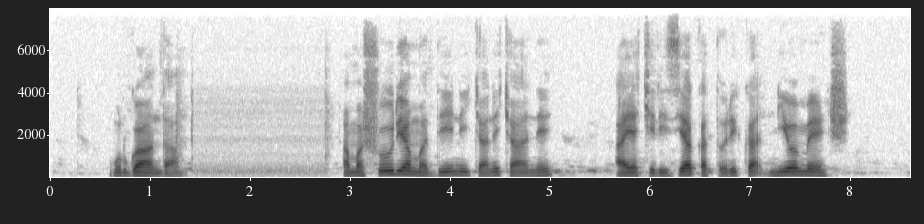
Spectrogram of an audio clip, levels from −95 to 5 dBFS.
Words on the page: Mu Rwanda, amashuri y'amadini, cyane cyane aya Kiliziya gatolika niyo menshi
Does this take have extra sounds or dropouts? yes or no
no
